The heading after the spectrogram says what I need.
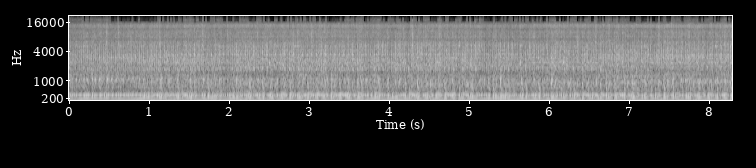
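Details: Outboard after head gasket job (prior overheat, head leaks), on water hookup: steady, even low drone with light mechanical patter, no misses or knocks, constant speed; running smoothly.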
